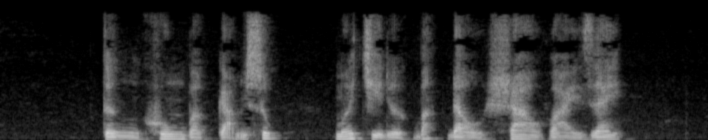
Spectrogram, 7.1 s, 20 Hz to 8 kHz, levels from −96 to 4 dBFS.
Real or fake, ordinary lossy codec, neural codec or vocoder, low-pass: real; MP3, 48 kbps; none; 7.2 kHz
